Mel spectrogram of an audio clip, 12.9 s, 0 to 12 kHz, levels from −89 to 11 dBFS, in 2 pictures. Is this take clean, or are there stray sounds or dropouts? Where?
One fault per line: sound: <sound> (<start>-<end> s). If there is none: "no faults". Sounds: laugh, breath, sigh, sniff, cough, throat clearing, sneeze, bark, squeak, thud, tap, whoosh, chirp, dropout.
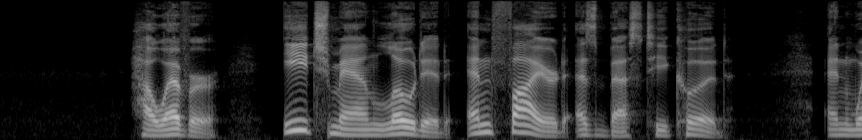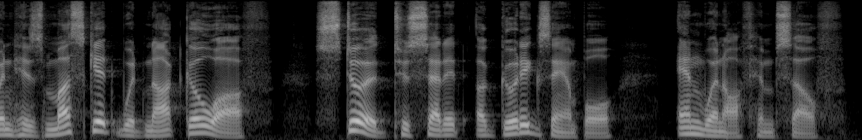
no faults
